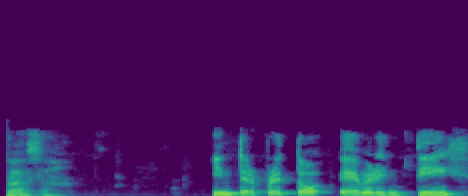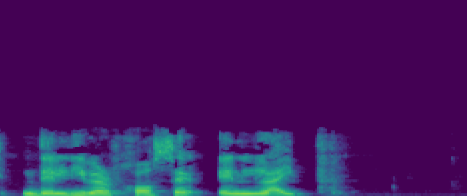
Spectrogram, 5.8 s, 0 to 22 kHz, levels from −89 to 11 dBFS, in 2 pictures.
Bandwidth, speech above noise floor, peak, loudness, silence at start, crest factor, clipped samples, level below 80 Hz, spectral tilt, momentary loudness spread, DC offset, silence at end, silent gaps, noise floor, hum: 7.6 kHz; 58 dB; 0 dBFS; -15 LUFS; 0.05 s; 16 dB; under 0.1%; -52 dBFS; -5 dB/octave; 6 LU; under 0.1%; 0.9 s; none; -72 dBFS; none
